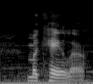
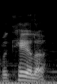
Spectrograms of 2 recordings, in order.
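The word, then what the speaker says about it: Miquela: paxon partners with the first ever virtual influencer michaela and i'm a little bit biased towards michaela because her name is spelled very similar to mine so um michaelas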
